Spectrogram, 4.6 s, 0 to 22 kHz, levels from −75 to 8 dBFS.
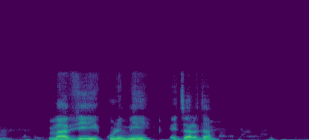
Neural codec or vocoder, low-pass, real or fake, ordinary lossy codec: autoencoder, 48 kHz, 32 numbers a frame, DAC-VAE, trained on Japanese speech; 10.8 kHz; fake; AAC, 48 kbps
